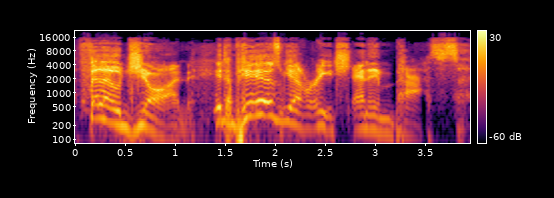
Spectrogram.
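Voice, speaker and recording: A man's voice: high-pitched, wildly swooping pitch, slow, bright, forceful tone, no echo, pitched above the performer's own voice, full character voice. A man voicing a stiffly formal, menacing creature with pompous, ornate politeness in a comic script reading. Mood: formal, courteous.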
